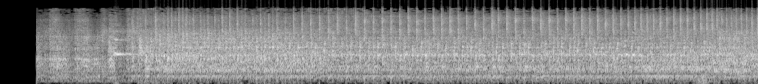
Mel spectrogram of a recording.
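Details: Honda S2000 petrol engine starts and runs with a loud, steady metallic knocking about four times a second: severe rod knock.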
